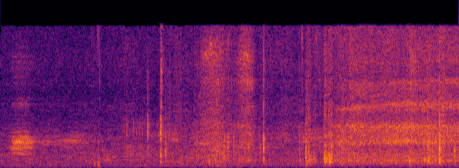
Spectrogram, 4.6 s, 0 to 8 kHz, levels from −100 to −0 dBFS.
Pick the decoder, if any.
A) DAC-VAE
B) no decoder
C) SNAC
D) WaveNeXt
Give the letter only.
B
